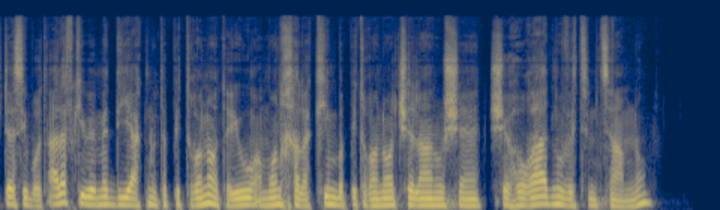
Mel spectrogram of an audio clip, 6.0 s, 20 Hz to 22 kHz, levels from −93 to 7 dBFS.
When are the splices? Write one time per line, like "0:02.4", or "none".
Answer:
0:04.0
